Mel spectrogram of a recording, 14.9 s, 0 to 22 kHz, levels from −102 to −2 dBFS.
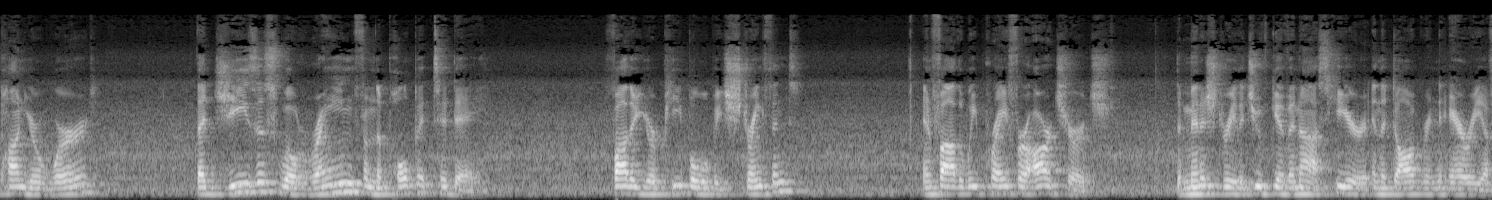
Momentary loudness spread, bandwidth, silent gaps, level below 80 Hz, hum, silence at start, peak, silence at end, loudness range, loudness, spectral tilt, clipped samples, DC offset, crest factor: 22 LU; 16 kHz; none; -72 dBFS; none; 0 s; -2 dBFS; 0 s; 2 LU; -20 LUFS; -5.5 dB/octave; under 0.1%; under 0.1%; 20 dB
